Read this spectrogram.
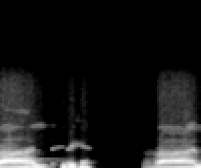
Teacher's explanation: जाल की तरह व में भी मेरी जबान हल्की सी बाहर आ रही है, ऊपर के दांत में टच हो रही है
